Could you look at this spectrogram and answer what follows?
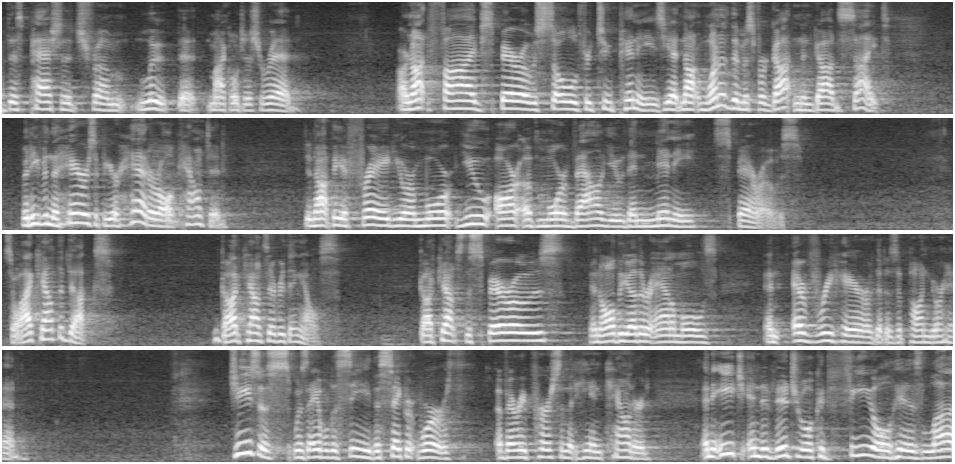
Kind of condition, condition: setting, large echoing room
